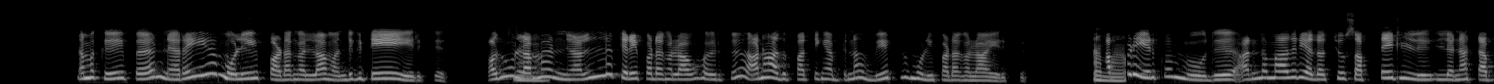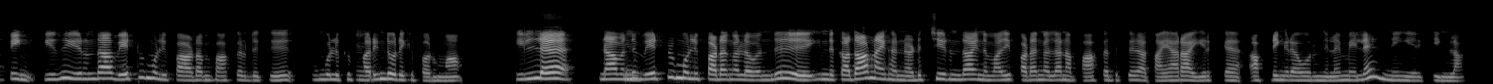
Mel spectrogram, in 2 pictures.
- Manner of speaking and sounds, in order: none
- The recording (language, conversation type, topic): Tamil, podcast, சப்டைட்டில்கள் அல்லது டப்பிங் காரணமாக நீங்கள் வேறு மொழிப் படங்களை கண்டுபிடித்து ரசித்திருந்தீர்களா?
